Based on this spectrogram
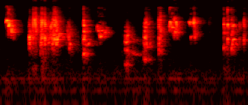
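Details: Pet budgerigars keep up a rapid chattering warble of scratchy chirps and short whistled notes in clustered bursts separated by tiny gaps.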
